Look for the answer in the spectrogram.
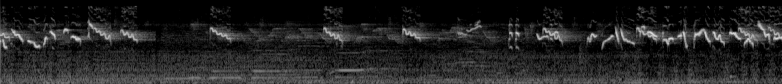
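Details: Lemon-bellied white-eye (kecial kuning) from Lombok, a 'ciak ciak' master recording used to train other birds. Bursts of high, twisting chirps alternate with short, sharp downslurred notes, with quiet gaps between the phrases.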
